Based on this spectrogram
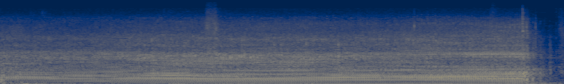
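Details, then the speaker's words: ARB air compressor in a GQ Patrol shorty, after tightening a loose part and fixing the pressure switch. A steady buzzing drone that strains slightly as pressure builds, then stops cleanly at cut-off; it works normally. "Well, it got to pressure and it turned off. Fixed."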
